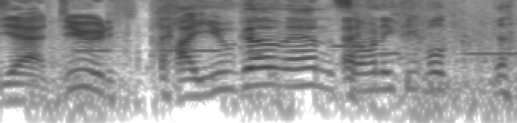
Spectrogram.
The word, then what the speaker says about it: Hyuga: And this man is all about the pronunciations. Yeah, dude. Hauga, man.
